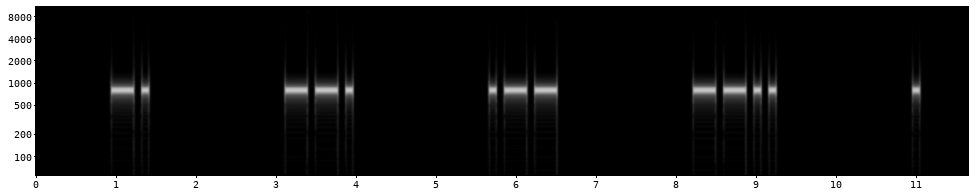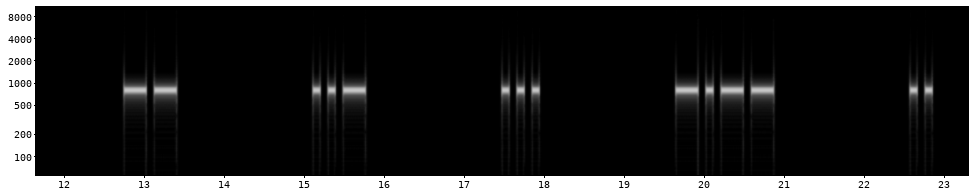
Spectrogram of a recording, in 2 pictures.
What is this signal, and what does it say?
Morse code, heard as a keyed tone, about 13 wpm, spaced as for 4 wpm, 800 Hz. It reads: NGWZE MUSYI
